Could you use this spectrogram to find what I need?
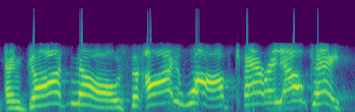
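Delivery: high, drawn-out declaration of love; gushing enthusiasm. Real, not acted. Host confesses love of karaoke, gushing. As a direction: stretch it out, high and rapturous.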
